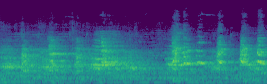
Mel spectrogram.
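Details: Poodle competing in the small-size individual agility run at an international poodle championship, giving a few muffled barks early on, then a quick burst of sharp, repeated barks in the closing seconds over an announcer's voice and arena murmur.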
